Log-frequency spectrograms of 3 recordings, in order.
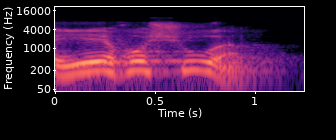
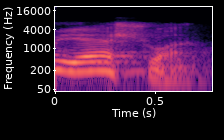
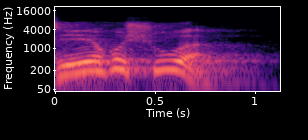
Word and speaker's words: Yehoshua: Veja o nome de Jesus, no hebraico é Yehoshua. Pode ser também pronunciado como Yeshua, mas Yehoshua. Então vejam que os nomes teofóricos começam quase sempre com erro.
